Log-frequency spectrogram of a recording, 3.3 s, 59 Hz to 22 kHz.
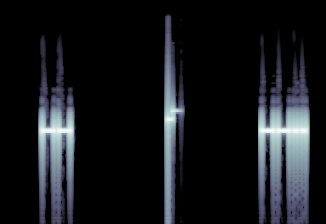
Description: Morse code, heard as a keyed tone, about 30 wpm, 700 Hz. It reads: M Z
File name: Single-Letter-Number-30wpm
